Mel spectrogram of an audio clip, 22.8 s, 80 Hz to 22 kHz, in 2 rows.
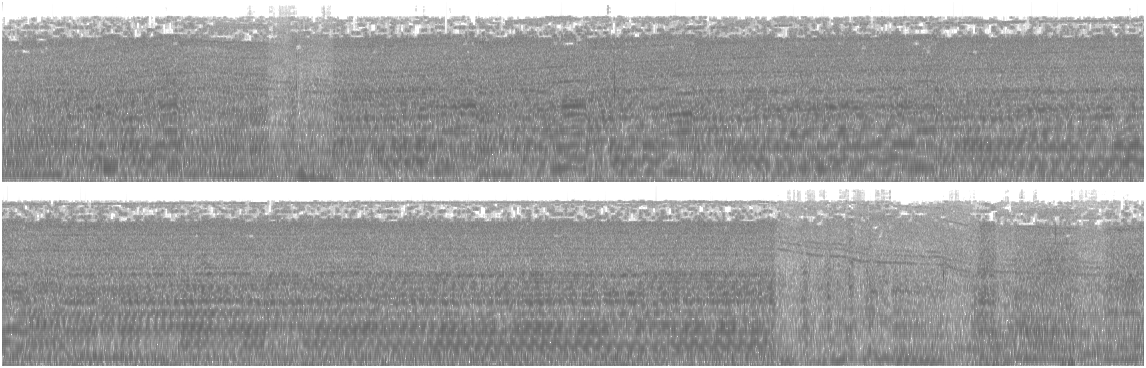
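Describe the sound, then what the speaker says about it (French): Formula 1 single-seater car engine in the F1 2018 racing video game, a steady high-pitched whine held at near-constant revs for most of the stretch, with brief gear-shift dips near the start and end, no voices. "Je vous laisse profiter du son de la monoplace."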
